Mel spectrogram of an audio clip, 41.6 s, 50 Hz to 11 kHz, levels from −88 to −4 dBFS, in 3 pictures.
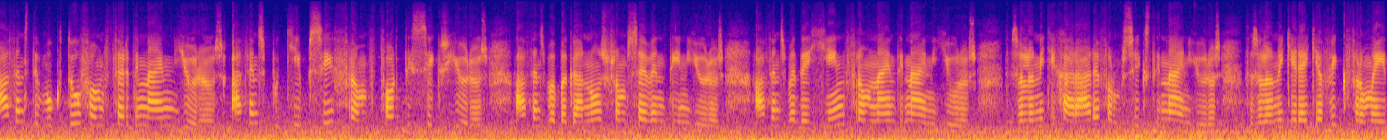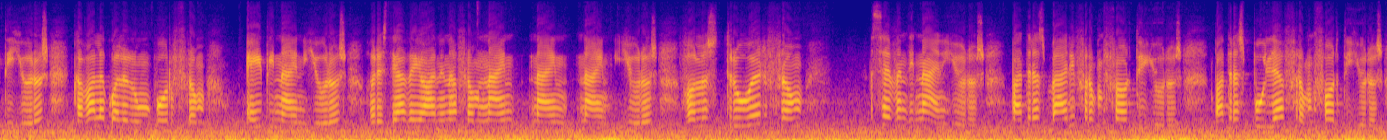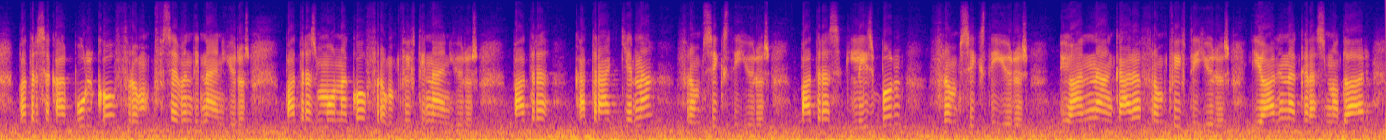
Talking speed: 110 wpm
